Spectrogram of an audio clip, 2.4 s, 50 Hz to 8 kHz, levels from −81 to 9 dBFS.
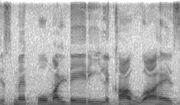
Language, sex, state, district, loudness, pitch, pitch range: Hindi, male, Bihar, Gaya, -17 LUFS, 145 Hz, 135-155 Hz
